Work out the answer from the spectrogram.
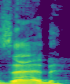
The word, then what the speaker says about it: zed: Now, is the proper way to pronounce V in the UK Ved? Ved. Yes. Yeah, that's what I wanted as a kid, so it would rhyme the alphabet. So, yes, it's Ved and Zed.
